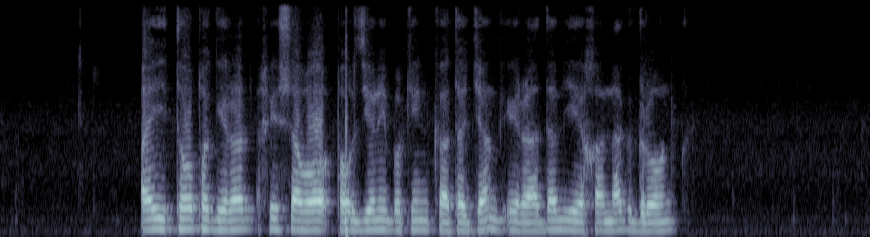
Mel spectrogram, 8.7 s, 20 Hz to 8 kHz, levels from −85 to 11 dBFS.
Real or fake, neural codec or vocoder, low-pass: fake; codec, 16 kHz in and 24 kHz out, 1 kbps, XY-Tokenizer; 7.2 kHz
